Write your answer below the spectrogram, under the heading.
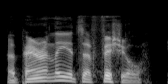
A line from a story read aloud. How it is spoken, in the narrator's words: growled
